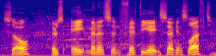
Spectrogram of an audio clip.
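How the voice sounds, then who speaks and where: A man with a Midwestern American accent calling a high school basketball webcast, chatting casually and thanking sponsors before tipoff. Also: fairly even intonation, unhurried, bright, forceful tone, a little hiss or hum. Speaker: sports webcast announcer. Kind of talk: casual pregame commentary.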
